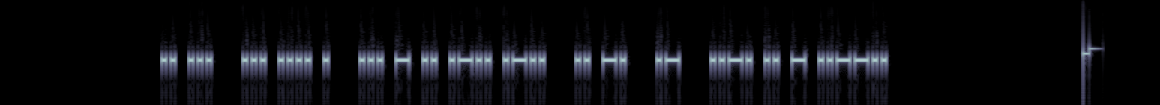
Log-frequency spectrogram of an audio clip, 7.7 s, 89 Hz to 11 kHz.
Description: Morse code, heard as a keyed tone, about 40 wpm, 700 Hz. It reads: IS SHE STILL IN A FIT?
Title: Sentences from Top 1000 Words - Review Part 5 - 40wpm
